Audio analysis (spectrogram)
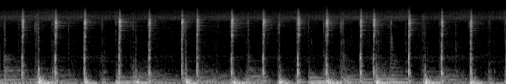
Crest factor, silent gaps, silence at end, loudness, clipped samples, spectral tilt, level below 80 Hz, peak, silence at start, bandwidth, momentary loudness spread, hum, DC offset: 20 dB; none; 0 s; -24 LUFS; under 0.1%; -4 dB/octave; -28 dBFS; -2 dBFS; 0 s; 15.5 kHz; 5 LU; none; under 0.1%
